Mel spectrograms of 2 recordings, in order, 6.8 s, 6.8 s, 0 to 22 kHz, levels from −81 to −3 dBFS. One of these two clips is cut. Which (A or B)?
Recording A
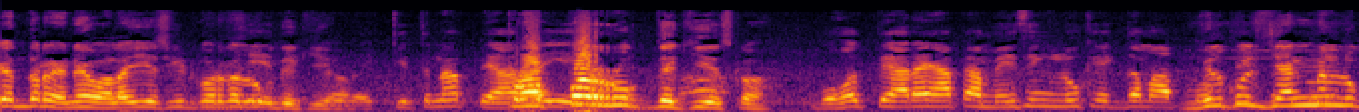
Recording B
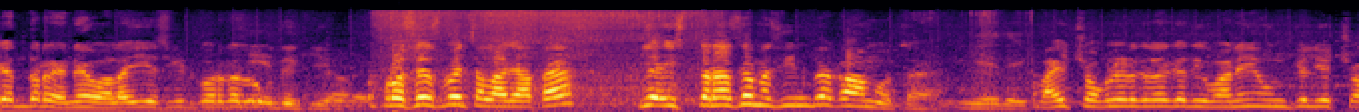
B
